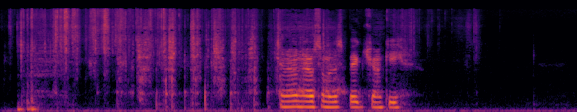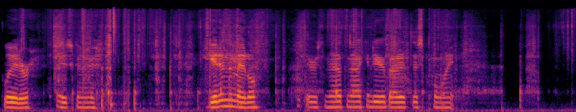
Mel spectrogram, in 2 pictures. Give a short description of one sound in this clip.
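A plastic cup clicks and taps as it is handled.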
